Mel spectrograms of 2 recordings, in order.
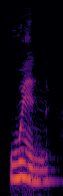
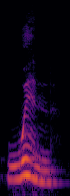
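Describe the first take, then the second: First: The vowel is short and quickly said. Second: The same.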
